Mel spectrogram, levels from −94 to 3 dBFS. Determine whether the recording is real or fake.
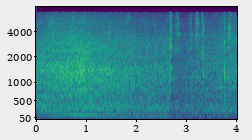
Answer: real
